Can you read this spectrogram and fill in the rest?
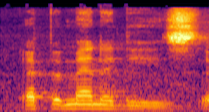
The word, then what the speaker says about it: Epimenides: Epimenides.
